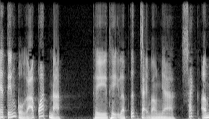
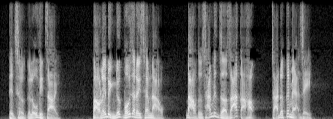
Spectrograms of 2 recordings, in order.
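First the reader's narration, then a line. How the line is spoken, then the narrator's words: Gruff shout. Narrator (Vietnamese): gã quát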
